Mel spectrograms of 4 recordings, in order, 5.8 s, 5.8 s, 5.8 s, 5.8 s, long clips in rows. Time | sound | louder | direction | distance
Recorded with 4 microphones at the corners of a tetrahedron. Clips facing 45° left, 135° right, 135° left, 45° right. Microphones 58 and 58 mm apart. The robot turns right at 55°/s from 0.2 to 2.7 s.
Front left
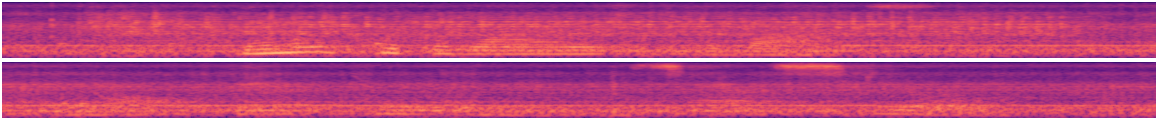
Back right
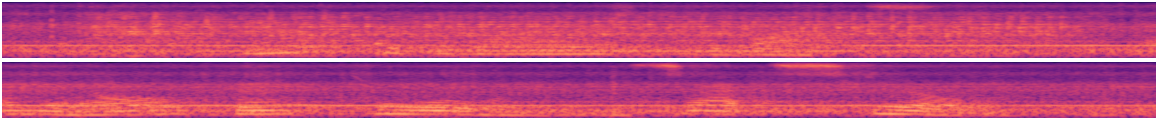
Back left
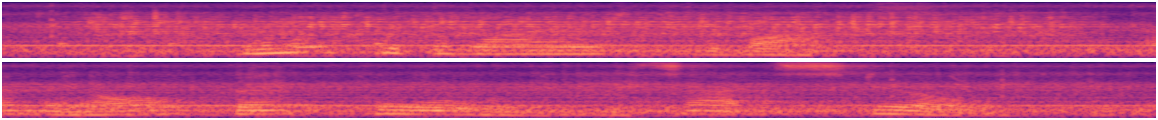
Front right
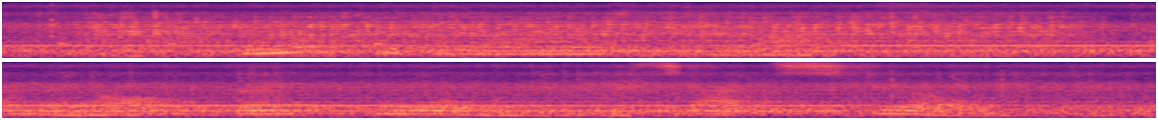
0.6 | a woman speaking | front left 2 dB, back left 1 dB | 50° left | 3.5 m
